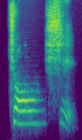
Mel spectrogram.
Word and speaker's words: 中式: And then, of course, we have Chinese style, 中式, ZH pronounced as 知 on 中式. And how? SH pronounced as 诗.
